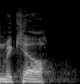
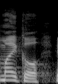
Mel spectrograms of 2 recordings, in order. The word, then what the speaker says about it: Michel: Mikkel. It's not Michael. He has to pronounce it M-I-C-H-E-L. Like, literally makes a point to it.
